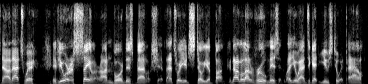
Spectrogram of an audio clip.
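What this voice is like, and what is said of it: Gruff no-nonsense narrator voice. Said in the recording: “I do this kind of voice. I put on this sort of gruff. I imagine he's the XO of the ship, and he doesn't take any shit.”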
